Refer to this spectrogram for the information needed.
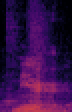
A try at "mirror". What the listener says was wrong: There's multiple fucking syllables, you schmuck.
